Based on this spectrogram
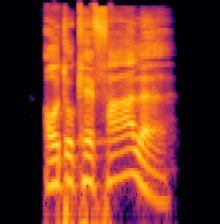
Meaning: inflection of autokephal: 1. strong/mixed nominative/accusative feminine singular 2. strong nominative/accusative plural 3. weak nominative all-gender singular
- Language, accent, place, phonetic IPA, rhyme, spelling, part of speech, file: German, Germany, Berlin, [aʊ̯tokeˈfaːlə], -aːlə, autokephale, adjective, De-autokephale.ogg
